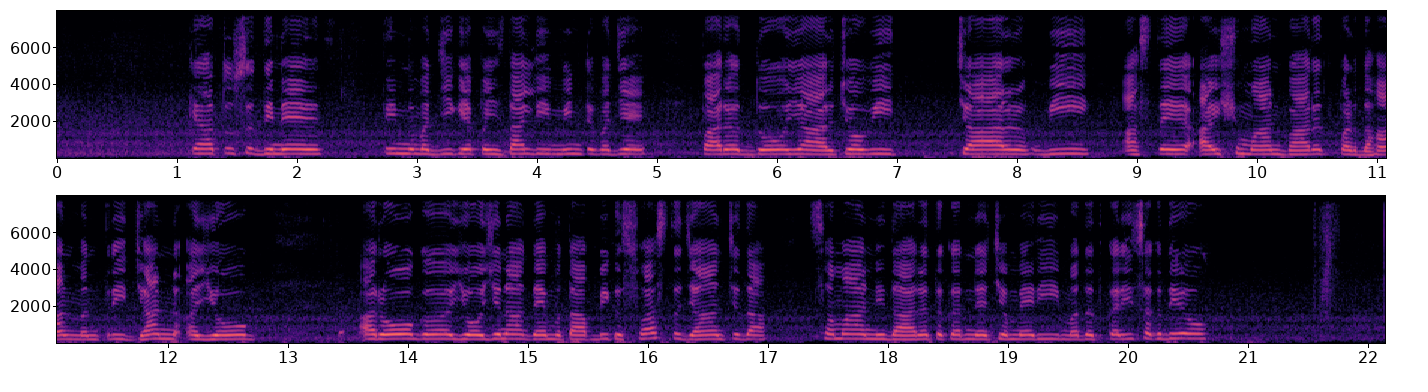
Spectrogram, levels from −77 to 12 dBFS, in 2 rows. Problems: constant background noise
